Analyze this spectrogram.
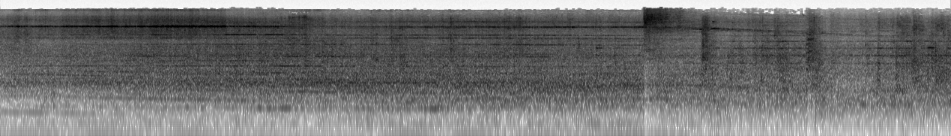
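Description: Steel wheels of loaded coal wagons clatter and squeal on the rails.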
